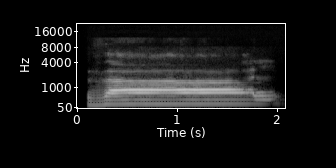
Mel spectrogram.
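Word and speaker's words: ذال: এ অক্ষরটা একটু মোটা আওয়াজে হবে, জিহ্বার আগা দুই দাঁতের আগার সঙ্গে লাগিয়ে উচ্চারণ হবে। র। তারপরে আমরা যে অক্ষরটা শিখেছিলাম সে অক্ষরটা হলো এ অক্ষরটা। জাল, জাল।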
